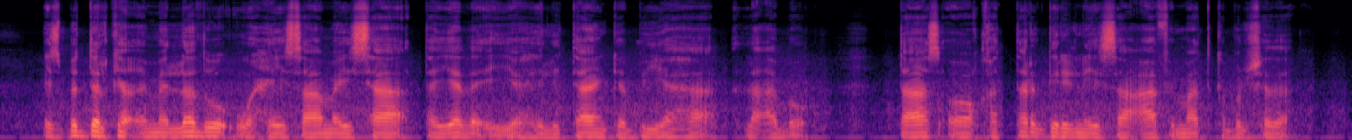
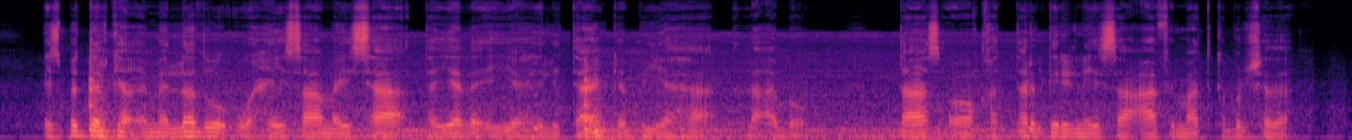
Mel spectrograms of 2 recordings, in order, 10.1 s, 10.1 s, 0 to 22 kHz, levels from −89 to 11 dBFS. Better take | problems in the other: first | background sound (Printer); 5 dB below the speech

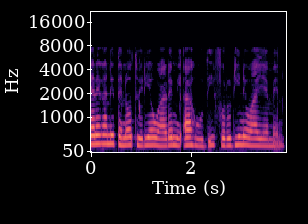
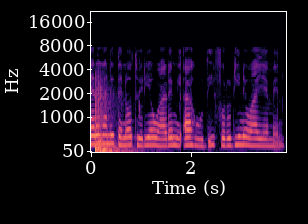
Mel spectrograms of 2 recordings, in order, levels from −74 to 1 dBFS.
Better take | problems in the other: first | background sound (Boom); 2 dB below the speech

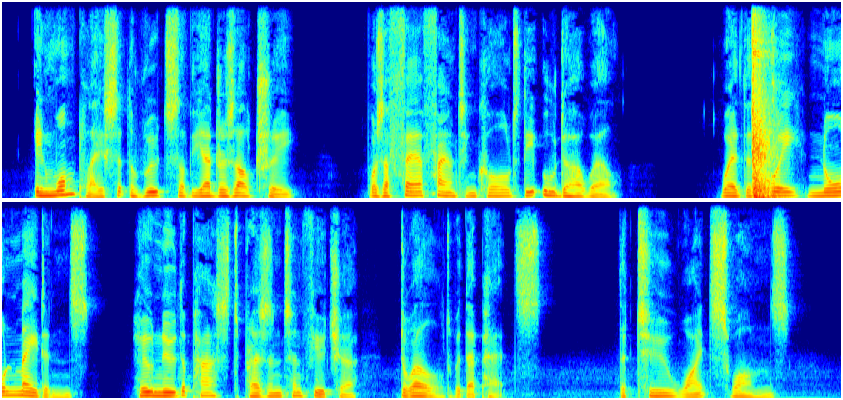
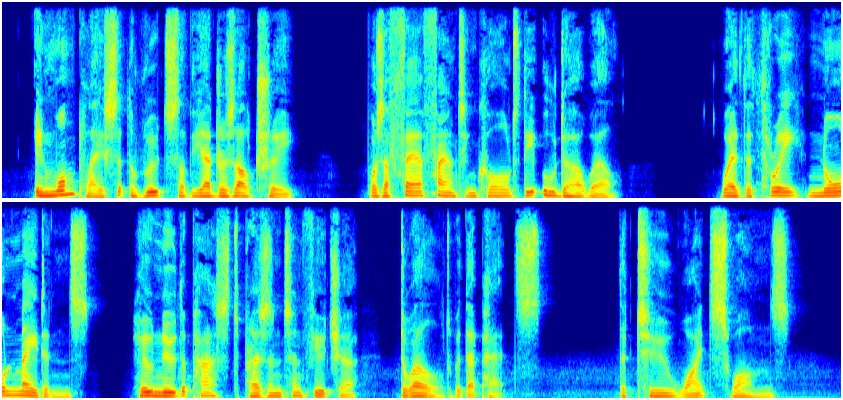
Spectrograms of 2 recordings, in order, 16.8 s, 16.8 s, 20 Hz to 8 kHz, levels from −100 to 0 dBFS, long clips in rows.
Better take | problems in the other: second | background sound (Gunshot, gunfire); 2 dB above the speech

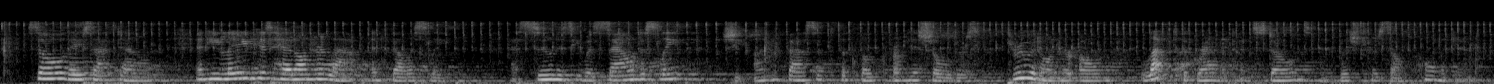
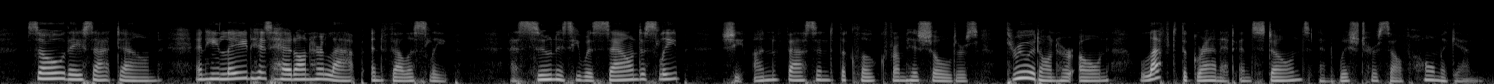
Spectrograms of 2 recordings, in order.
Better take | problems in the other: second | background sound (Bicycle); 18 dB below the speech // room echo; dies away in 2.7 s

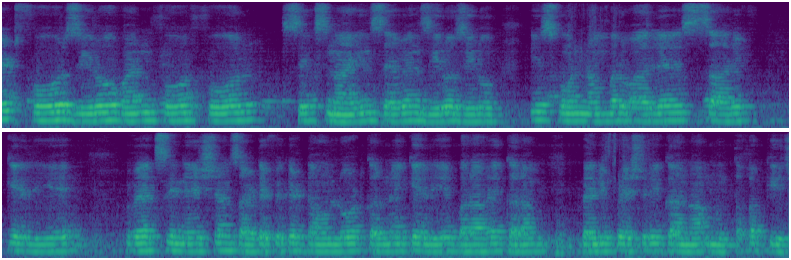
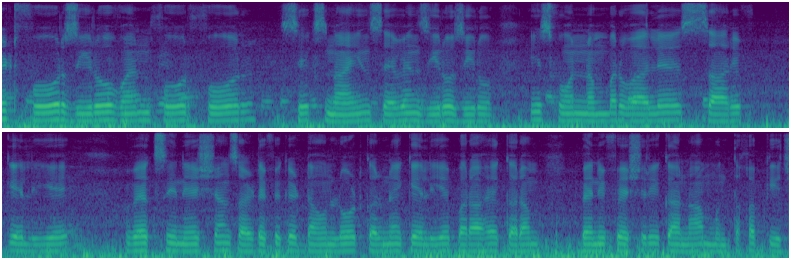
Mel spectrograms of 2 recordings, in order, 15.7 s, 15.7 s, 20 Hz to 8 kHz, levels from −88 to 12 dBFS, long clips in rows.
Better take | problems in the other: second | noise reduction (neural separator model SepFormer DNS4)

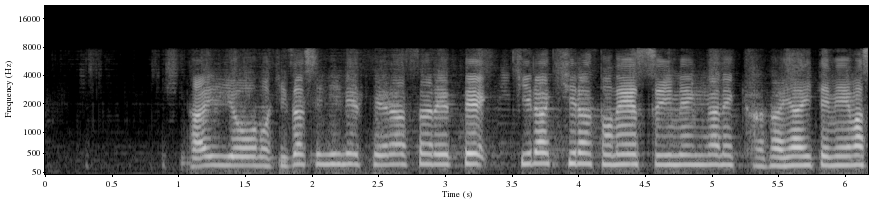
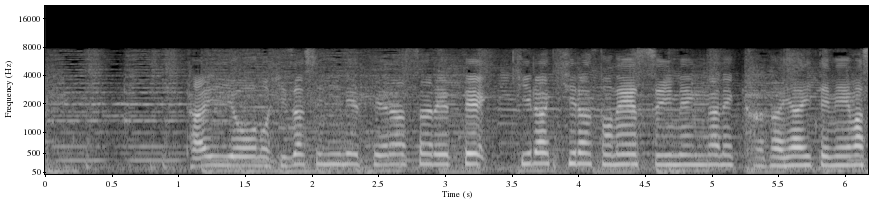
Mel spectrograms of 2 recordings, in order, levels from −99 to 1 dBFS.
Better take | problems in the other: second | noise reduction (neural separator model SepFormer DNS4)

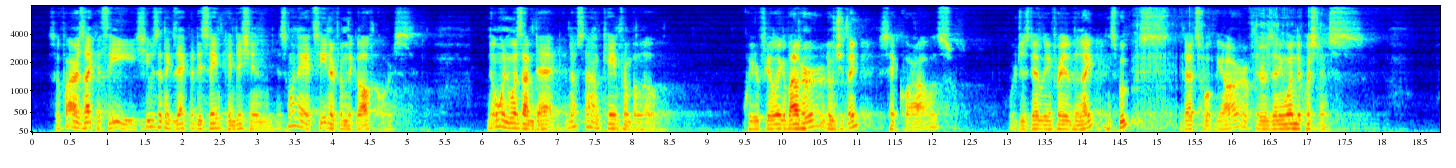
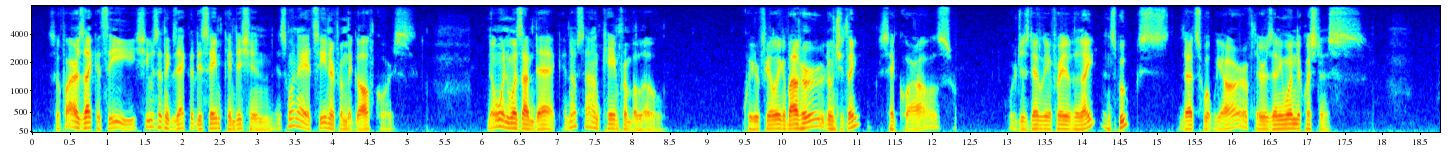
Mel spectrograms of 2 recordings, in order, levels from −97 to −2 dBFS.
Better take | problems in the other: second | noise reduction (neural separator model SepFormer DNS4)

